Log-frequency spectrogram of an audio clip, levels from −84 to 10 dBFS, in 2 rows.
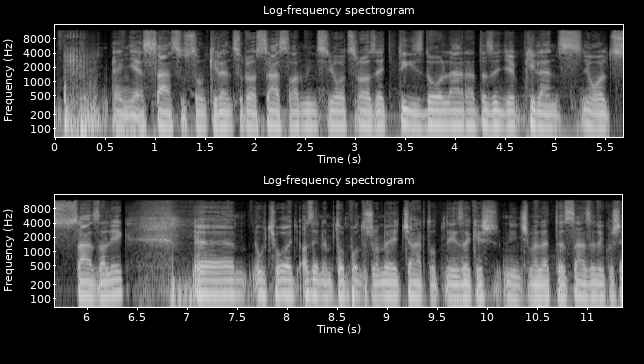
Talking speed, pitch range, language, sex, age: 145 wpm, 105-125 Hz, Hungarian, male, 20-39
